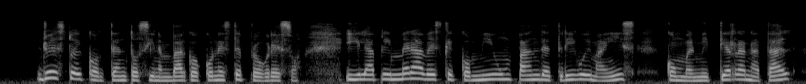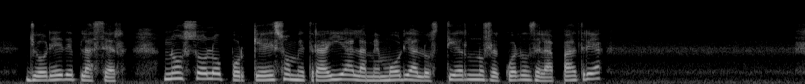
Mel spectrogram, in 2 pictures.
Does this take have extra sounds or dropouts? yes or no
no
